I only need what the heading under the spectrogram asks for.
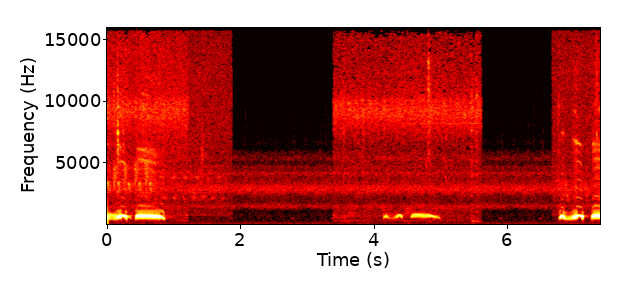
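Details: Cooing spotted dove, its voice used to excite other doves into calling; a loud two-note phrase, a long quiet stretch, a softer short-long phrase, then another strong pair of low coos.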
